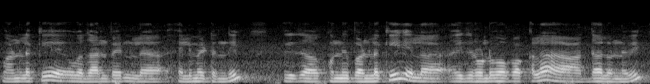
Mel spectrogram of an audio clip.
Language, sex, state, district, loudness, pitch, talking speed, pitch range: Telugu, male, Telangana, Hyderabad, -15 LUFS, 140 Hz, 130 wpm, 135-145 Hz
